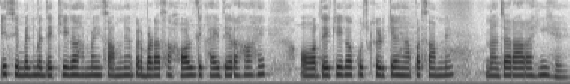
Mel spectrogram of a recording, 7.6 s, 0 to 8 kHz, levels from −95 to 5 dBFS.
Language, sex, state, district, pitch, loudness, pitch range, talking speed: Hindi, female, Rajasthan, Jaipur, 230 Hz, -18 LUFS, 225-235 Hz, 195 wpm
